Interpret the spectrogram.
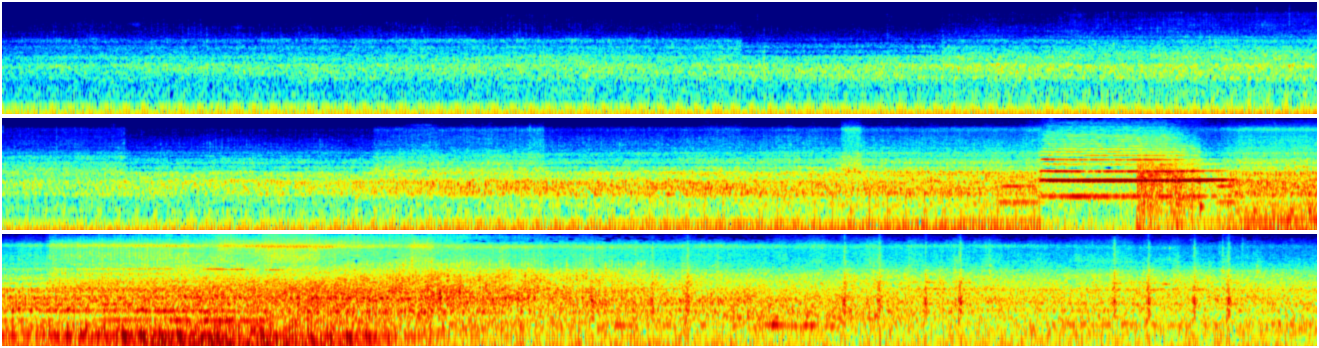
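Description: Heritage passenger train with a diesel locomotive leading: its engine rumble grows steadily louder as it approaches, then a single horn blast of about a second. The train then passes close with a loud rush, and near the end the wheels click regularly over rail joints as the carriages go by.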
